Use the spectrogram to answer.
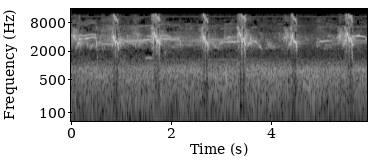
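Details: At a Decorah nest on the morning of 25 May 2012, an eagle calls while the adult delivers a raccoon to eaglets aged 55 to 59 days. Piercing high chirps repeat about every 0.8 seconds, each with a falling tail, over a constant hiss.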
